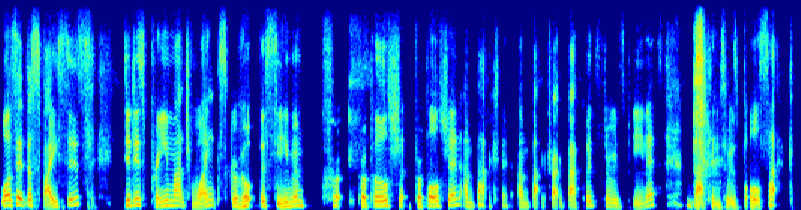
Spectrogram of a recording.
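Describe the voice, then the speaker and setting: A man's voice: a little high, measured pace, a little mellow, no echo, dull audio. A man giving a live comedic reading of a story, amused, often breaking into laughter and tripping over his words. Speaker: reader of comic fan fiction.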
